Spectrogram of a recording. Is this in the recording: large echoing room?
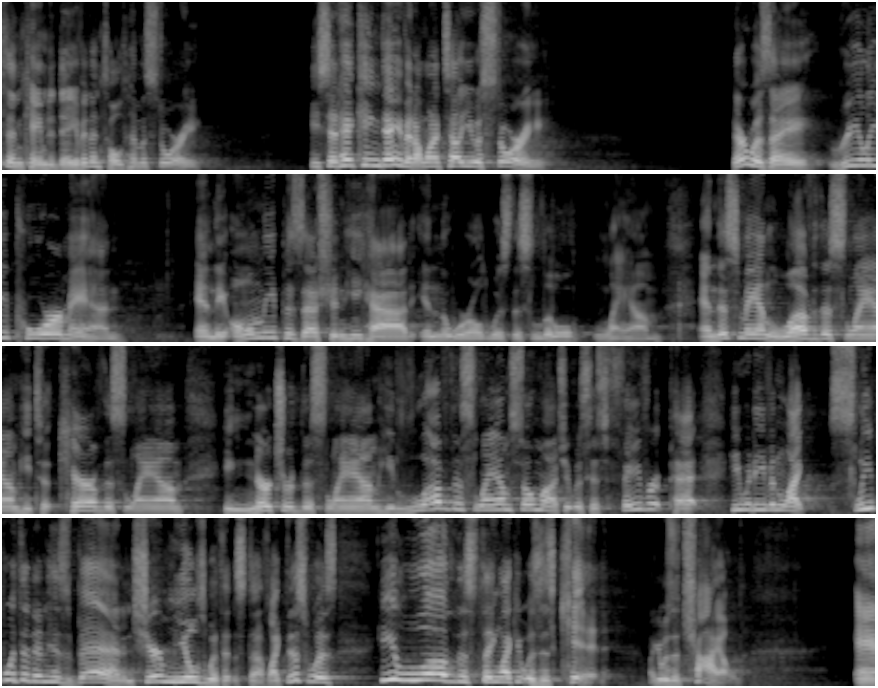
yes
